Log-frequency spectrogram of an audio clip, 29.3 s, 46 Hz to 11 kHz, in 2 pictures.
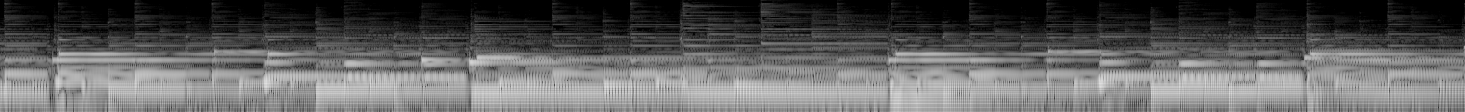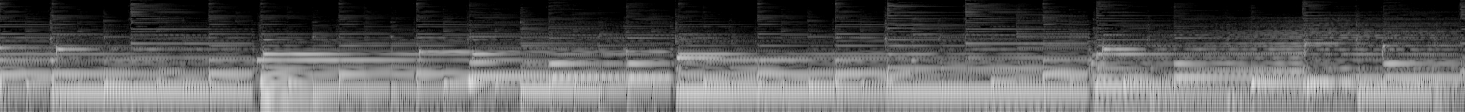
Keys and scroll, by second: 0.5 ctrl+[, 1.1 ctrl+], 1.5 ctrl+], 1.9 ctrl+shift+[, 2.3 ctrl+], 8.3 ctrl+shift+[, 8.8 ctrl+], 9.2 ctrl+], 15.3 ctrl+z, 18.5-19.0 space, 19.3 space, 20.2 p.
